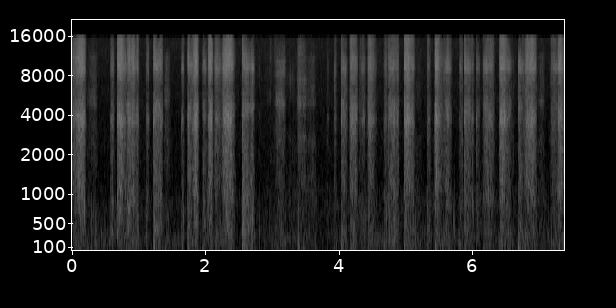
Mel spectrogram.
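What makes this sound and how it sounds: A wooden graphite pencil writes a line of Korean handwriting on a large white paper notebook page resting on a solid backing. Many short strokes make quiet, bright scratching bursts with gaps between them. The sound is almost entirely high-pitched, with very little low end.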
